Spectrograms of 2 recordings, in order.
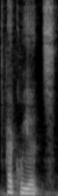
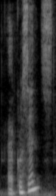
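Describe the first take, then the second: First: Said in the usual way. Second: Acquiescence? asked high and soft, rising at the end; puzzled rising query. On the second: Shown as a demonstration. Reader checking a hard word, rising question.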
